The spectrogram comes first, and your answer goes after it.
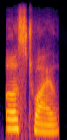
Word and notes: erstwhile: Indian

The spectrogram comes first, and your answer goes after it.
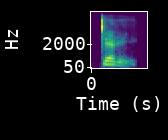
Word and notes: terry: Indian

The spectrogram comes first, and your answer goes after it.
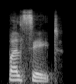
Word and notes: pulsate: Indian

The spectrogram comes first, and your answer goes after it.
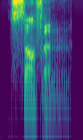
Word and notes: soften: British English

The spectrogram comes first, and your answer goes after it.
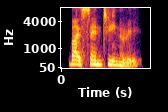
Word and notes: bicentenary: Indian

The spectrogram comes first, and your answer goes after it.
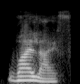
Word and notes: wildlife: Indian

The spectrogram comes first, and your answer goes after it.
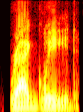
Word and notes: ragweed: American English

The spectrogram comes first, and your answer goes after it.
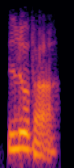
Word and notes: louvre: Indian

